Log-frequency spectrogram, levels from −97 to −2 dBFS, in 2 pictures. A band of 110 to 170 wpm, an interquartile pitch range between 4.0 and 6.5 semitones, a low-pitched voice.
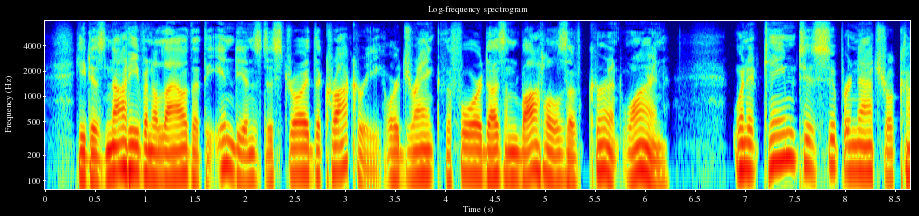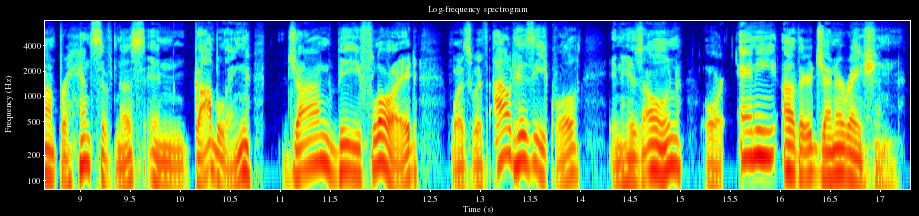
Yes: average, 145 wpm; average, 5.0 semitones; low, 115 Hz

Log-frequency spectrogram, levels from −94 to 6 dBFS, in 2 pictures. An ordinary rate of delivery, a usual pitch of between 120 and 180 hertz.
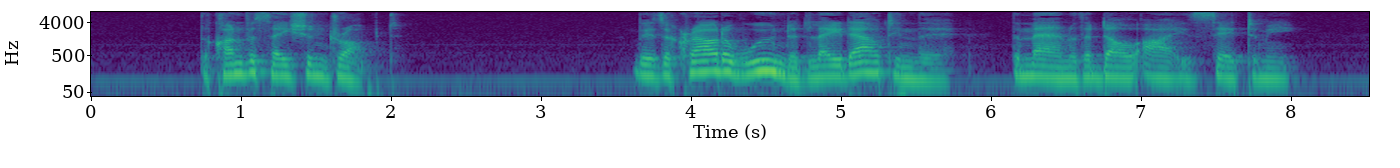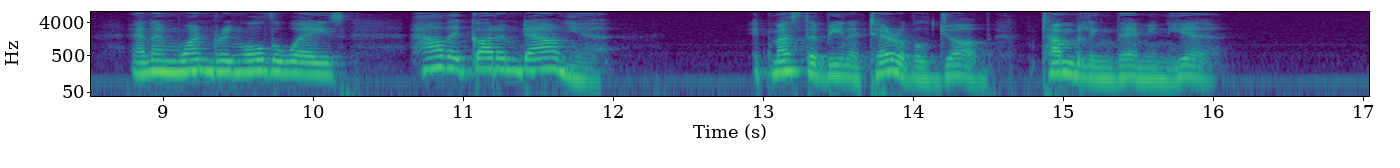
Yes: average, 150 wpm; medium, 140 Hz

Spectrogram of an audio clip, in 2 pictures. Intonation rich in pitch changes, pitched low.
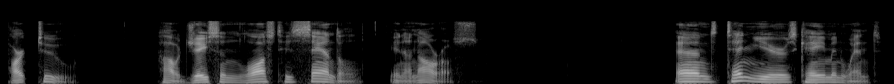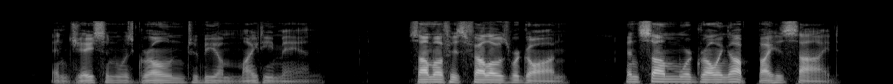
Yes: wide, 5.9 semitones; very low, 95 Hz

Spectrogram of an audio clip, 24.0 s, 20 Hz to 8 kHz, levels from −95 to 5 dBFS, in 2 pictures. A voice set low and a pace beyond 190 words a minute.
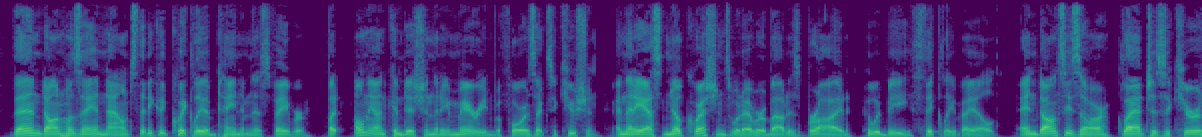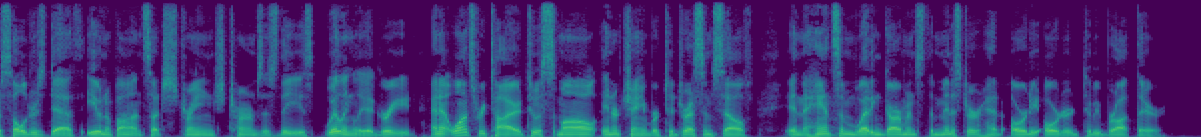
Yes: low, 100 Hz; average, 200 wpm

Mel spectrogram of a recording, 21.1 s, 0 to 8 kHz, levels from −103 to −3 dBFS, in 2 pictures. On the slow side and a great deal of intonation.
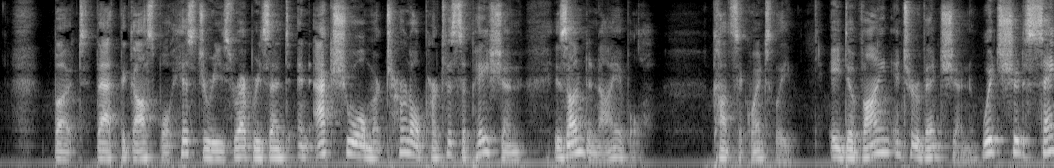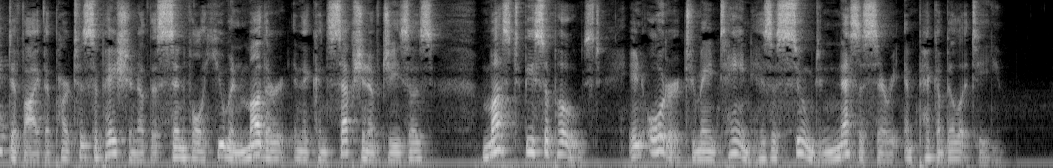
Yes: slow, 120 wpm; wide, 8.5 semitones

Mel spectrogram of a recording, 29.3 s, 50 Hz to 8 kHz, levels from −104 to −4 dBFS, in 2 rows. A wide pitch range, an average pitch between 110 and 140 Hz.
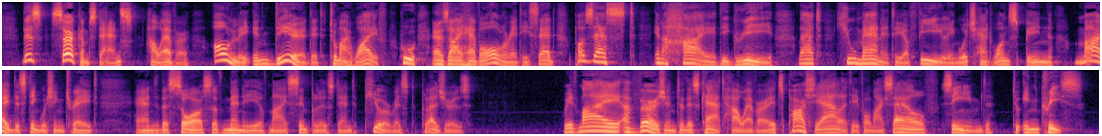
No: wide, 6.7 semitones; very low, 95 Hz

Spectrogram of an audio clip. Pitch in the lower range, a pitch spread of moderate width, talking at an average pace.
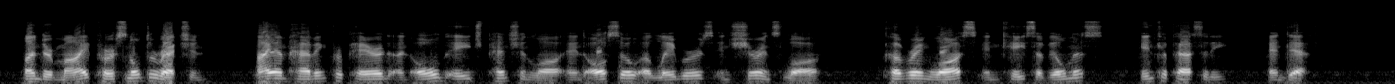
No: low, 125 Hz; average, 4.2 semitones; slow, 120 wpm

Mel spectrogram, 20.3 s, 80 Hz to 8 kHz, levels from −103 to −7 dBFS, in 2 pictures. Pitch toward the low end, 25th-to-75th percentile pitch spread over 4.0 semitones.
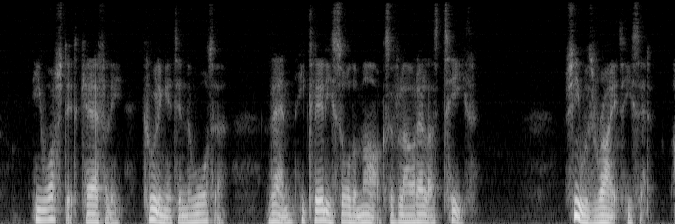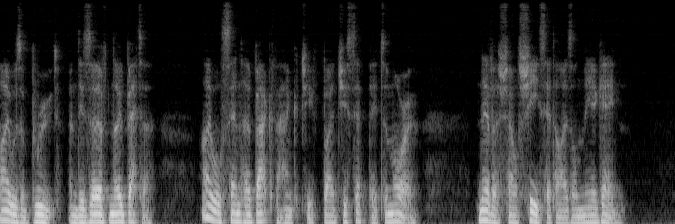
No: low, 100 Hz; average, 3.3 semitones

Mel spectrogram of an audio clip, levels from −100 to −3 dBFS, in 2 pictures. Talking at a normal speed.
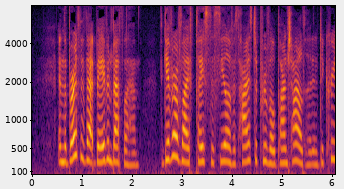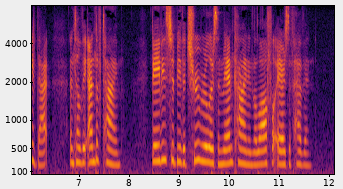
No: fast, 215 wpm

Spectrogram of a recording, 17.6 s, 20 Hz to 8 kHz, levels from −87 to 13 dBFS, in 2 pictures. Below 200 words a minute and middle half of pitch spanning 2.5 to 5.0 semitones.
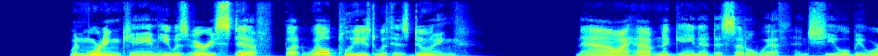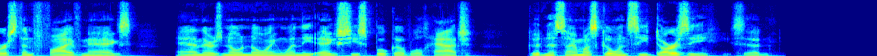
Yes: average, 170 wpm; average, 4.1 semitones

